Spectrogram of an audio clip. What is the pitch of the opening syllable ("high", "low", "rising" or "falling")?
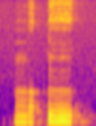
high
